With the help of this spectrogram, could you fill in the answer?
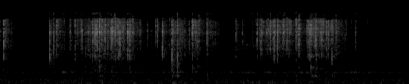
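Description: A black-handled metal blade scores and cuts into a solid, palm-sized purple and white striped bar of soap held by a hand with long red nails. Two long stretches of dense, bright, crisp scraping and crunching are heard, with a short quiet gap between them and a small tick at the start and end.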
